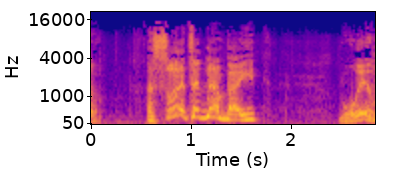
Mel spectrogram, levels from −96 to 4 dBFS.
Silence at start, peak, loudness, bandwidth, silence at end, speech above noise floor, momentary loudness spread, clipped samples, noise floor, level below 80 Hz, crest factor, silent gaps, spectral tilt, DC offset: 0 s; -2 dBFS; -16 LUFS; 15 kHz; 0 s; 34 dB; 12 LU; under 0.1%; -49 dBFS; -50 dBFS; 14 dB; none; -4 dB/octave; under 0.1%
